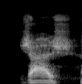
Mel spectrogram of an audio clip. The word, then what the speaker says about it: Zsasz: Zsasz, I believe is pronounced.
